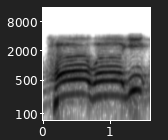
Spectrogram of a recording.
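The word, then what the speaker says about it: हवइ: ಇನ್ನ ನಾವಏನು ಮಾಡ್ತೀವನಪ್ಪ ಅಂದ್ರೆ ಪಡಮಮ ಹೋಯಿ ಮಂಗಲ ಅಂತನು ಪಡಮಮ ಹೋಯಿ ಅಲ್ಲ ಹ ವಯಿ ಮಂಗಲಂ ಪಡಮ ಹವಯಿ ನಾವು ಉಚ್ಚಾರದೊಳಗೆ ಏನ್ ಮಾಡ್ತೀವಿ ಹೇಳ್ರಿ ಅದ ಹೋಯಿ ಅಂತ ನಾವು ಪಡಮ ಹೋಯಿ ಮಂಗಲಂ ಅಲ್ಲ ಪಡಮಮ ಮಂಗಲಂ ಇನ್ನ ಕೆಲವೊಬ್ಬರ ಯೇಸು ಪಂಚ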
